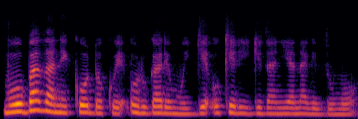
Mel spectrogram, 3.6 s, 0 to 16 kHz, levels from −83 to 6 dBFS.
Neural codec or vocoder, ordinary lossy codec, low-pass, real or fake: codec, 24 kHz, 0.5 kbps, DualCodec; MP3, 64 kbps; 10.8 kHz; fake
